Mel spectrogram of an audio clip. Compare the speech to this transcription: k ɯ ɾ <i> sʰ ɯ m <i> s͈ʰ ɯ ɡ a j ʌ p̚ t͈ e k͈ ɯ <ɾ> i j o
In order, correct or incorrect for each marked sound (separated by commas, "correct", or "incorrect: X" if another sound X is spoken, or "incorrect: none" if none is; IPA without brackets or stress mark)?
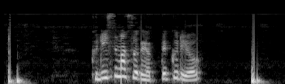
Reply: correct, incorrect: a, correct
